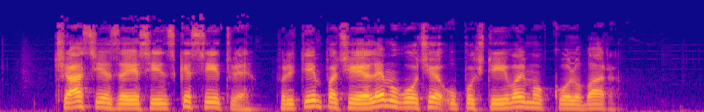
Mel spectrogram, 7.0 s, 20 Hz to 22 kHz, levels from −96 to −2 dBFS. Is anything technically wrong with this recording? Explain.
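Yes. Throughout the speech, the sound is dull and carries a gurgling, granular distortion. Nothing is heard above about 13.9 kHz. This is likely MP2 compression at a low bitrate, which fits something near 56 kbps. MPEG Layer II divides the sound into 32 sub-bands and shares out bits among them. Starved of bits, it shuts off the upper bands and quantises the rest coarsely. Bands flicker in and out, giving the heavy, watery texture heard here.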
